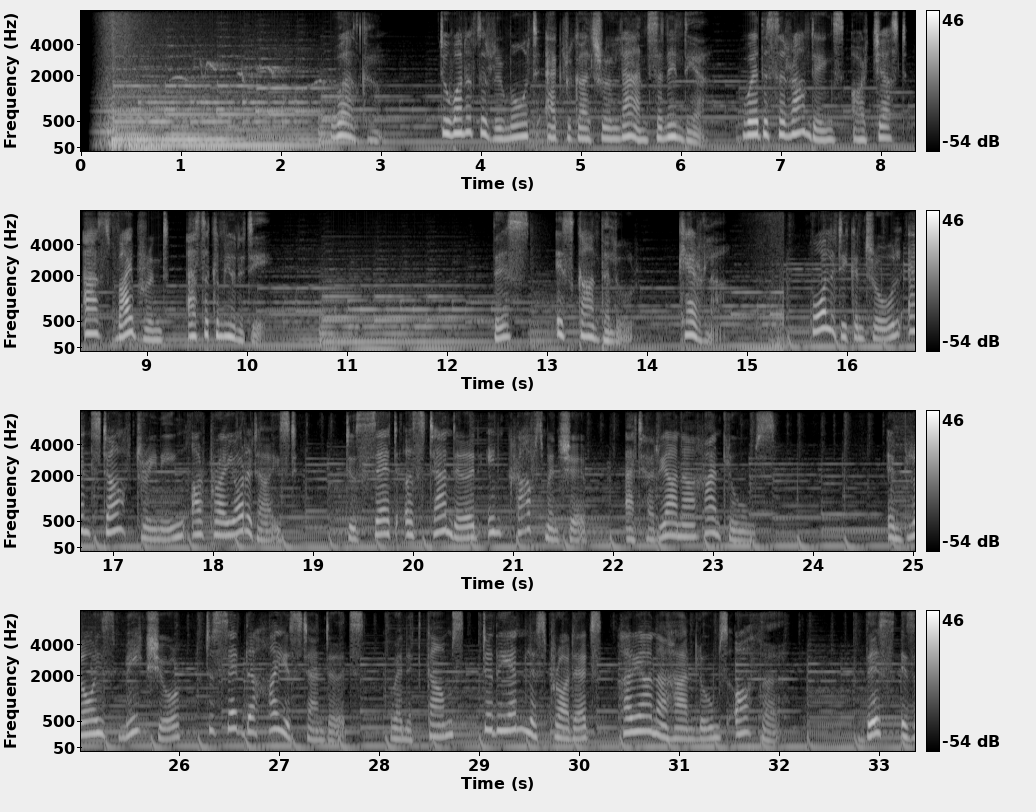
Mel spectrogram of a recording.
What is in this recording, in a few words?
English corporate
